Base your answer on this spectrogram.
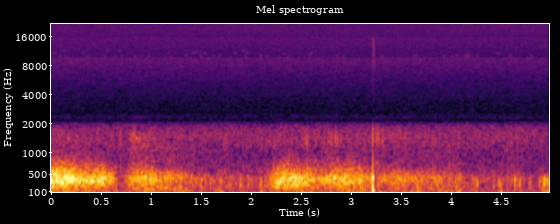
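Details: Normal breath sounds recorded with a StethoMe home stethoscope: soft, low rushing sounds rising and fading evenly with each breath.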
